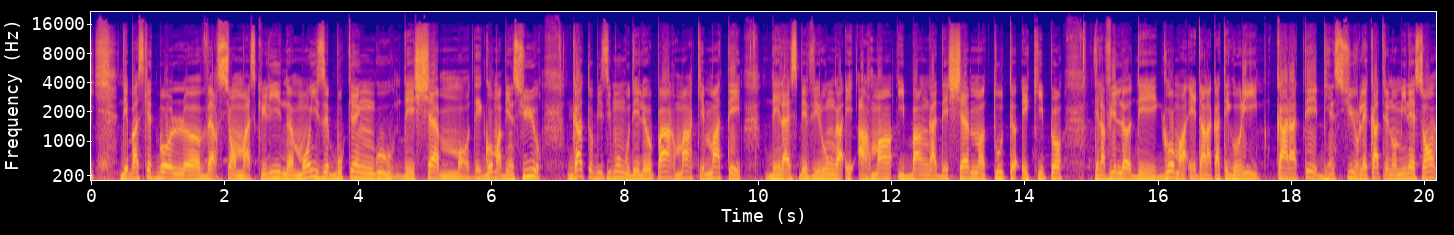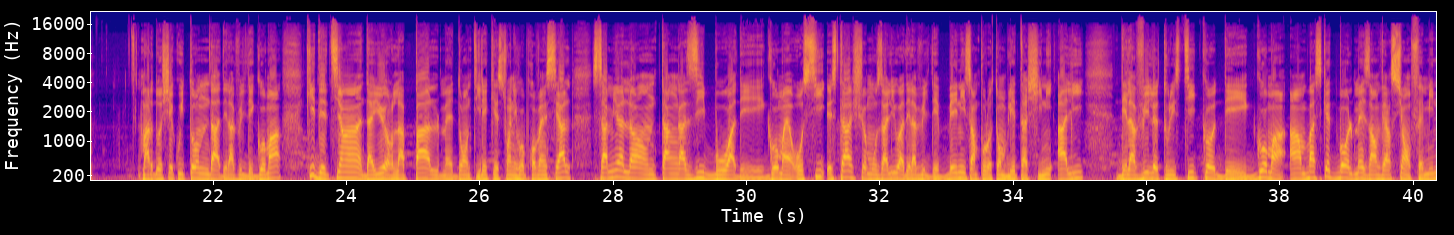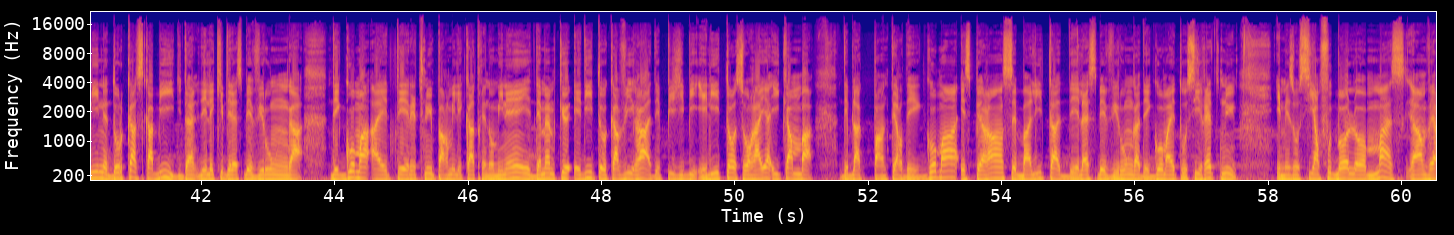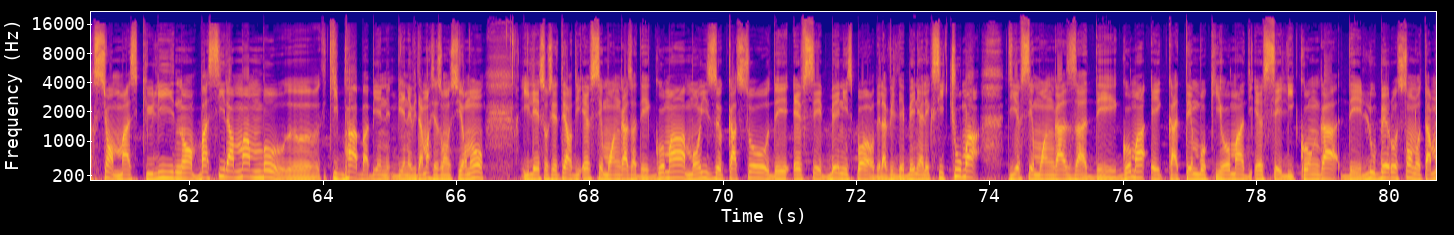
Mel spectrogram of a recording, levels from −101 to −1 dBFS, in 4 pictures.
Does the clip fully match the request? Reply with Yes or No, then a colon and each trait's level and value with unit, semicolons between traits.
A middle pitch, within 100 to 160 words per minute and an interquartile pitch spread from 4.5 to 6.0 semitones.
No: low, 115 Hz; average, 140 wpm; average, 4.8 semitones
